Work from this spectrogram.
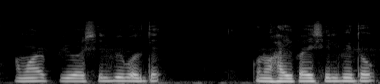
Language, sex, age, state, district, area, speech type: Bengali, male, 18-30, West Bengal, Uttar Dinajpur, urban, spontaneous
